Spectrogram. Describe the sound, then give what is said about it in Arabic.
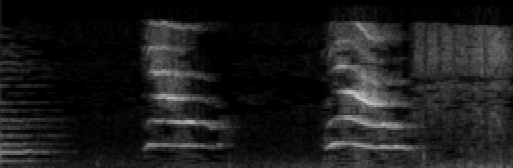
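A cat meows three times, each a clear drawn-out cry separated by silence. The third is the loudest and longest and trails into a low rough noise. “مياو مياو. تعالي هنا، تعالي. ايوه تعالي امال، خليكي قطة اميري”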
